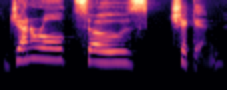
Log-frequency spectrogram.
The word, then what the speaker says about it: General Tso's chicken: General Tso's chicken.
